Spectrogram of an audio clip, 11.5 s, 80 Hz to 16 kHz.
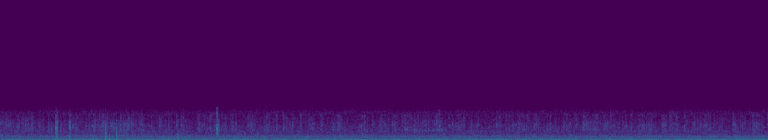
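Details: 2003 GMC Sierra Z71 5.3L V8 (non-flex fuel) cold idle after overnight in single-digit temperatures, no throttle: low uneven idle with faint irregular stumble; lean and misfire codes, owner suspects leaking intake gasket; runs fine once warm.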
